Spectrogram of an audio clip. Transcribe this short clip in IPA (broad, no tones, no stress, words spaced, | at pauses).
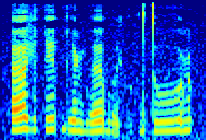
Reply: ɐːʒɪ kɪːpɡʱɪːɳ bʱəːbʱo̰ʒkukd̪ə t̪uːɳ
